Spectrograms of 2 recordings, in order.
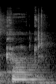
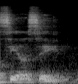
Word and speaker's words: coc: And yes, I still pronounce it as cock in my head, but officially it's called coc.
